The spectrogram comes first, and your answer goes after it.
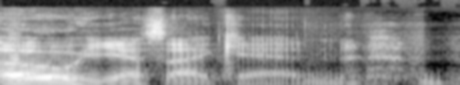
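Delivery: very deep voice, every word drawn out. Answering a request for an impression: George Takei voice. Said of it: "can you do a George Takei impression for us?".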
